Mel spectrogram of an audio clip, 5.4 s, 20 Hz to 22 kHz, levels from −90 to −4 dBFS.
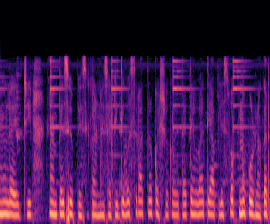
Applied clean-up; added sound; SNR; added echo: none; Hammer / Chink, clink; 15 dB; none.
